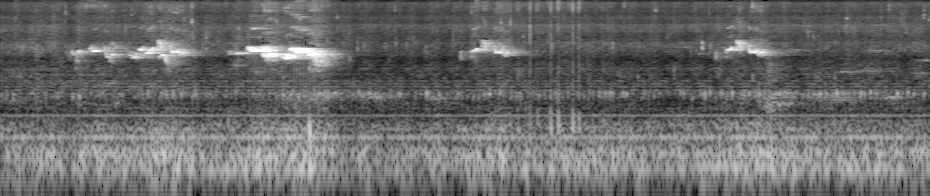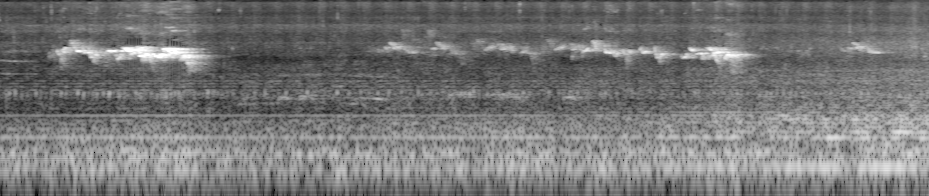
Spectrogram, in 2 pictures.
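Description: Small birds chirping in short bursts every few seconds, over a faint steady low hum.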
